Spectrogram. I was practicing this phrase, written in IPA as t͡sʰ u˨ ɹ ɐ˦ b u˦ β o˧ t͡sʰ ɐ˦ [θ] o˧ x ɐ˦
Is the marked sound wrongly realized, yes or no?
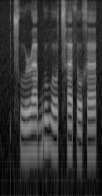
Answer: no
